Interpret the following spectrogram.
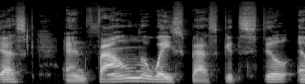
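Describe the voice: Simple, plain reading aloud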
